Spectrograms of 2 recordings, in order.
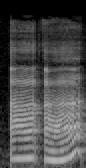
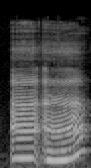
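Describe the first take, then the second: First: The pitch goes up on the vowel. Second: The same.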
